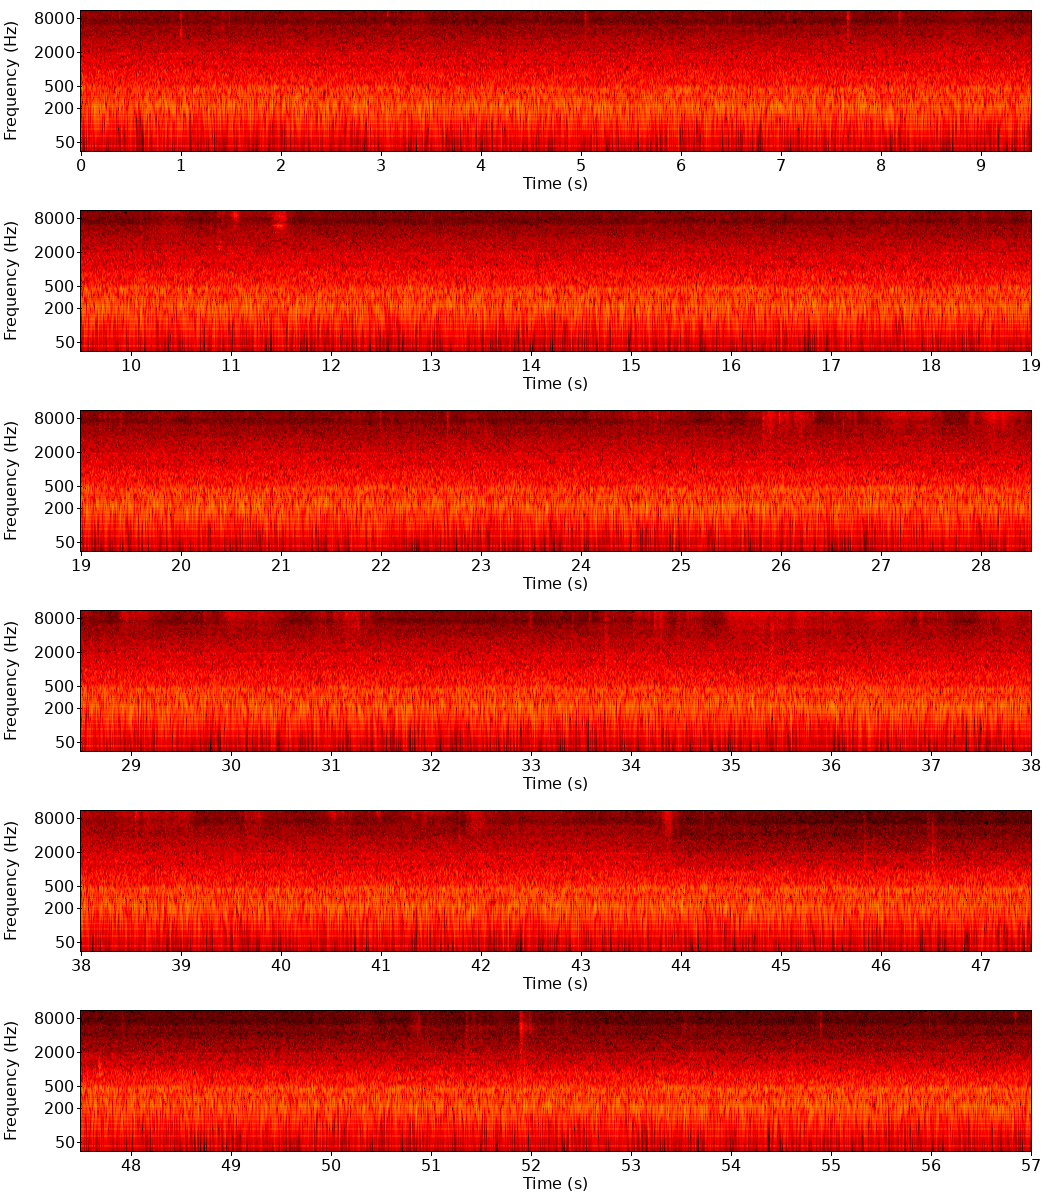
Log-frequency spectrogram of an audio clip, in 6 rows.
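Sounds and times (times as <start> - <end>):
airliner cabin drone: 0.0 - 57.0.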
